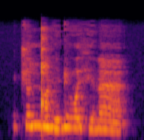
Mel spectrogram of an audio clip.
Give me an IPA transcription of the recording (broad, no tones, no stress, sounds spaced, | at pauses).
t͡ʃ ɵ ŋ͡ǃ ɔ̃ ɳ i̤ ɖʱ ɔ fʲ æ̤ ɳ æ̃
